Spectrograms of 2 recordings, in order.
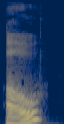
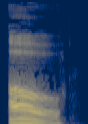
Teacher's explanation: We can all tell the difference between O, when said as a question to show curiosity for more details, the tone goes from low to high · Shown in: first take · and O, disappointingly said to show feeling let down by the information heard, the tone is shorter and lowers briefly.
